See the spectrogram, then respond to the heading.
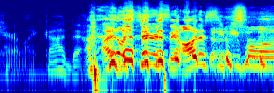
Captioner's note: Hyram giggling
